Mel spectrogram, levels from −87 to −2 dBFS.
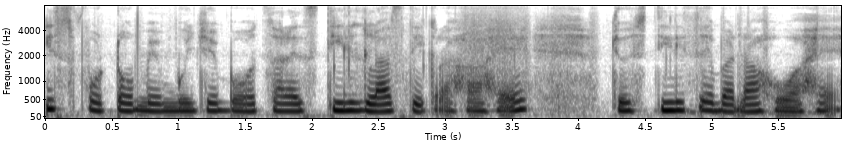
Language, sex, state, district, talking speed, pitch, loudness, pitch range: Hindi, female, Arunachal Pradesh, Papum Pare, 170 wpm, 205 Hz, -14 LUFS, 195-215 Hz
